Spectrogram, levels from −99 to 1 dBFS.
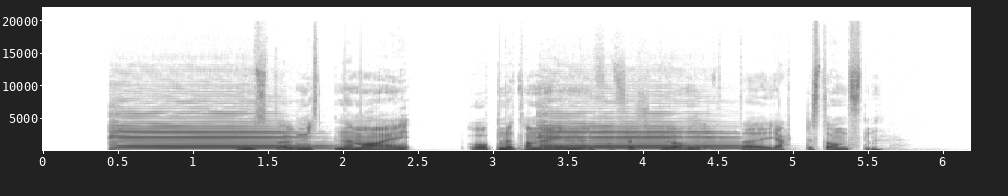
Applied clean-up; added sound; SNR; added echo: neural mask model RNNoise.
